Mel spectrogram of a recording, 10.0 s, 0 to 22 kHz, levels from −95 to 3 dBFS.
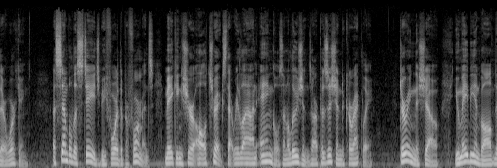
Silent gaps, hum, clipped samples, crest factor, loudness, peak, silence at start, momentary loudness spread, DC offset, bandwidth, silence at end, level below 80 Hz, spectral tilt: none; none; under 0.1%; 18 dB; -25 LUFS; -6 dBFS; 0 s; 10 LU; under 0.1%; 17 kHz; 0 s; -50 dBFS; -5 dB/octave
